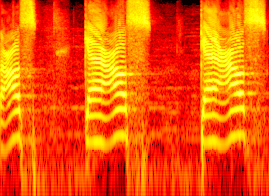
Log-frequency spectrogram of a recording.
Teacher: باریک کاف ہے، کاف زبر کا، عین صاد زبر عص، عین کو گلے سے نکالا، صاد کے ساتھ ملایا، صاد کو موٹا پڑھنا ہے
